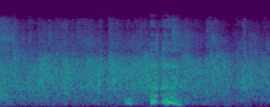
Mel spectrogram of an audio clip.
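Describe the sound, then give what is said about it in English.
Audience applause from the MCC Tampa church audience: steady, dense clapping throughout, with a voice briefly audible over it midway. “We are proud of you, MCC Tampa. We are grateful for you. Yeah, give yourselves a big hand.”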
